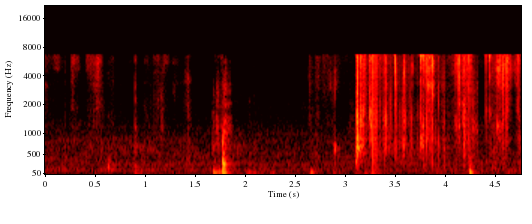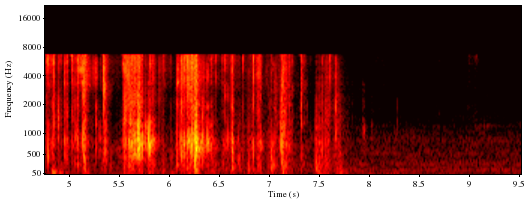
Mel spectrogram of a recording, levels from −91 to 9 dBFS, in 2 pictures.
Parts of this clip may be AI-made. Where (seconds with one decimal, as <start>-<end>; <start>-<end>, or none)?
0.0-1.6; 2.8-6.9; 7.4-9.5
